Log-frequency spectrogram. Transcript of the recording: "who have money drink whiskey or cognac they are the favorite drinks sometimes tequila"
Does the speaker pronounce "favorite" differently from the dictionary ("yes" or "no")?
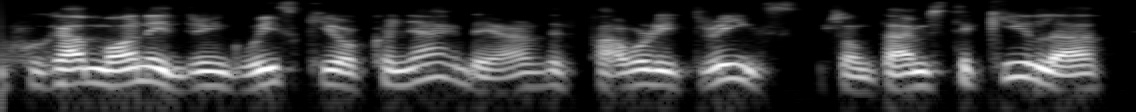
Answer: yes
